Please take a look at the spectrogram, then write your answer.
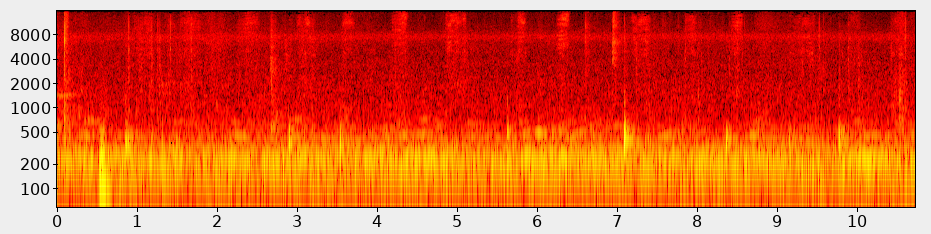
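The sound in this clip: A pen scratches out a diagram in many faint, short strokes, a soft, irregular scraping that continues steadily at a low level.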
